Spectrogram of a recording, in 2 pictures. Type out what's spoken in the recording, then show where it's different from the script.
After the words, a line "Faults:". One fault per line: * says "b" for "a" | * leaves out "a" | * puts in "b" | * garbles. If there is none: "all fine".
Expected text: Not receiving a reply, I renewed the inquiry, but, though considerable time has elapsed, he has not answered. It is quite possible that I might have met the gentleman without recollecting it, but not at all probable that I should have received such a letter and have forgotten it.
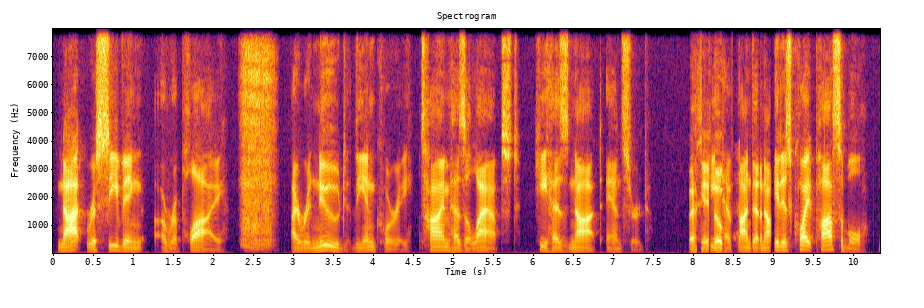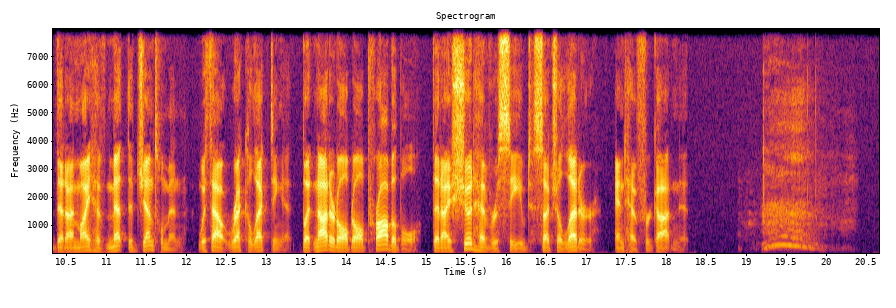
Not receiving a reply, I renewed the inquiry, time has elapsed, he has not answered. [garbled] It is quite possible that I might have met the gentleman without recollecting it, but not at all all probable that I should have received such a letter and have forgotten it.
Faults:
* leaves out "but though considerable"
* garbles
* puts in "all"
